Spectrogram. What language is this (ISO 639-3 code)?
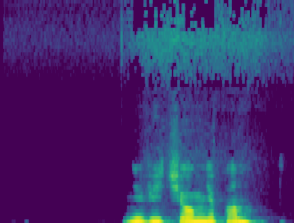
pol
